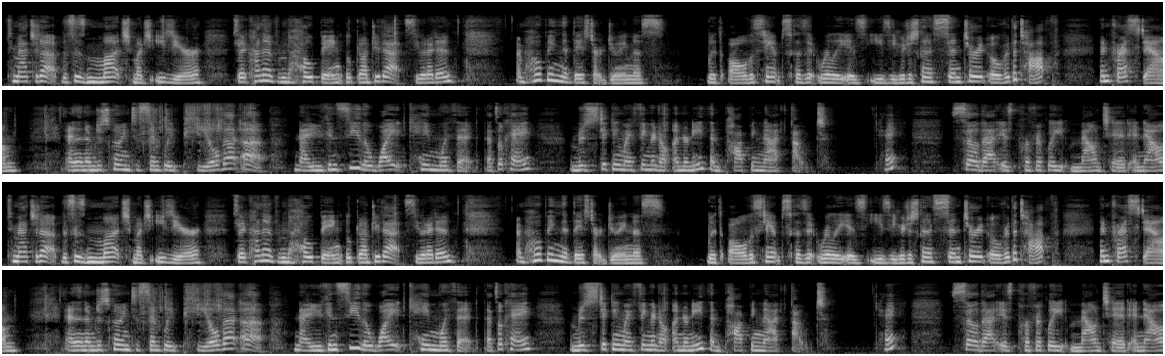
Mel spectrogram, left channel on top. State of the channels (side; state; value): both; normal; correlation 0.72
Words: to match it up. This is much, much easier. So I kind of am hoping, oop, don't do that. See what I did? I'm hoping that they start doing this with all the stamps because it really is easy. You're just going to center it over the top and press down, and then I'm just going to simply peel that up. Now you can see the white came with it. That's okay. I'm just sticking my fingernail underneath and popping that out. Okay, so that is perfectly mounted, and now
